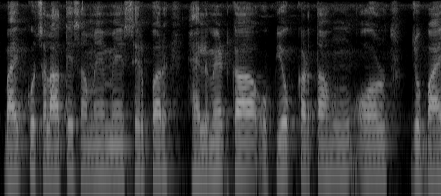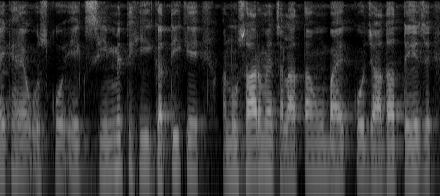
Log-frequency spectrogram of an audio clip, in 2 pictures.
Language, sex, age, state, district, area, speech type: Hindi, male, 45-60, Rajasthan, Karauli, rural, spontaneous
